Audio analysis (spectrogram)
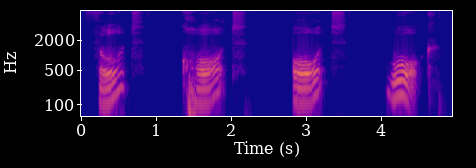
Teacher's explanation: This is a deep round sound used in thought, caught, ought, walk. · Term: broad O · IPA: /ɔː/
